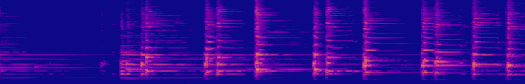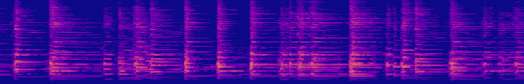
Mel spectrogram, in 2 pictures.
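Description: Banjo playing the instrumental opening of a song: a chord rings out and fades, then from about a second in comes a steady run of plucked notes, several a second.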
